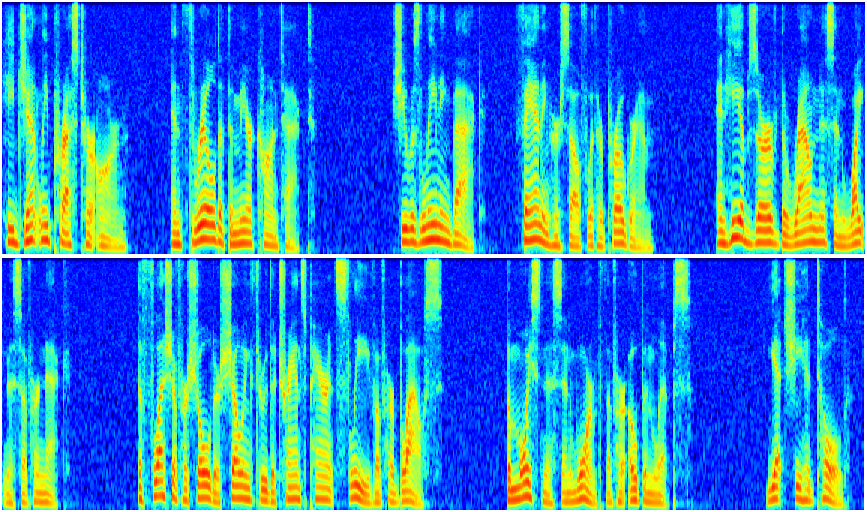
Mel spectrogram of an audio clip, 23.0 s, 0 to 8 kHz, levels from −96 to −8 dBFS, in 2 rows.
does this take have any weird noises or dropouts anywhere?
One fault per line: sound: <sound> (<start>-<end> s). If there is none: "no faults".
no faults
